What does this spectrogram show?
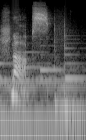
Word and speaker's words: Schnapps: these words are like schnapps this one I also mentioned in my video on alcohol culture in German we spell it like this and say Schnapps and it means hard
